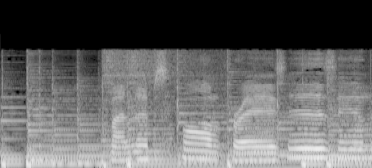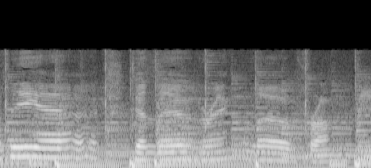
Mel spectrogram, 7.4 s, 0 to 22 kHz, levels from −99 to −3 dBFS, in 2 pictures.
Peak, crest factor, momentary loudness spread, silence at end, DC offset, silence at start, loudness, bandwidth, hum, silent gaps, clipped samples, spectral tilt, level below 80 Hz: -2 dBFS; 16 dB; 8 LU; 0 s; 2%; 0 s; -18 LUFS; 7.6 kHz; none; none; under 0.1%; -6.5 dB/octave; -26 dBFS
